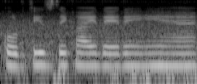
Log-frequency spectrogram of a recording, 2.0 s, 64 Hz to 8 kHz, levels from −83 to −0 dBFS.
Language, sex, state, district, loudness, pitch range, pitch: Hindi, female, Chhattisgarh, Bilaspur, -28 LUFS, 185-190 Hz, 185 Hz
